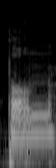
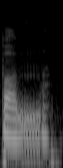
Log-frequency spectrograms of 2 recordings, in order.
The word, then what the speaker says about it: pomme: Okay, because in that case, normally it should be a bit lower, pomme, and then here more open, so pomme.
